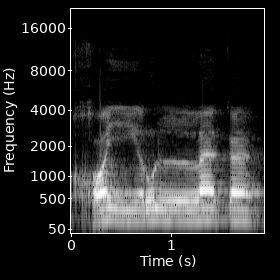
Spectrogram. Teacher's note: Dhammah tanwin bertemu dengan lam idgham bila gunnah, diidghamkan dimasukkan tanpa berdengung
